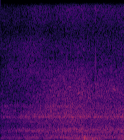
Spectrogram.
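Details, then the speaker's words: Window air conditioner with a rotary compressor running on high cool. A soft, steady low hum with even airflow and no rattles or clicks; normal, quiet running. "And not to mention, it's on high cool and you can barely hear it."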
